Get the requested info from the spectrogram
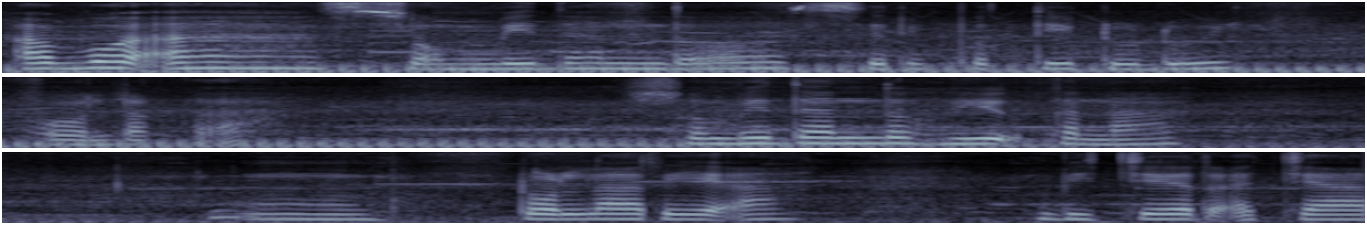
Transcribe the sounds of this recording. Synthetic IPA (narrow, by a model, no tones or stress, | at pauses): abɔaʔasɔmbid̪ʱand̪ɔsiɾipɔt̪iʈuɖujɔlaka̰ʔa | sɔmbid̪ʱand̪ɔɦujuʔkana | ʈɔlaɾɛjaʔa | bit͡ʃɛɾa̰t͡ʃa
